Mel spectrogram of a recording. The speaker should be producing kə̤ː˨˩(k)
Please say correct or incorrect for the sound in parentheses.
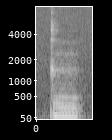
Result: incorrect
